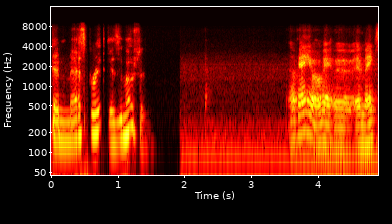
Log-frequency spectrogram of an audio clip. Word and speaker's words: Mesprit: I've heard it Mesprit, Mesprit, and Mesprite. How do you say it? I've only heard people say it as Mesprit. Like, I've not even heard of an alternative for it.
